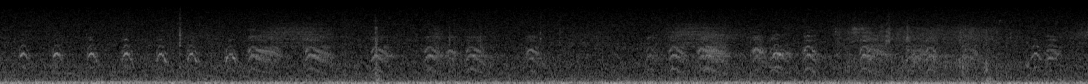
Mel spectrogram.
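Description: Birds calling repeatedly: a run of short, evenly spaced notes about three a second, then harsher, longer calls in clusters, over a steady low rumble.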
